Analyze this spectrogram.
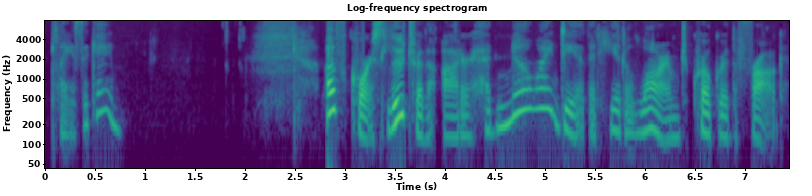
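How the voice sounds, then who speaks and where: A woman with a low voice hosts a children's read-aloud. Her intonation is very animated, with an encouraging way of addressing young listeners. The sound is dry, with little room around it. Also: vocal fry, slightly rough, no room sound. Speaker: story reader and host. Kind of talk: read-aloud children's storybook with casual asides.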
